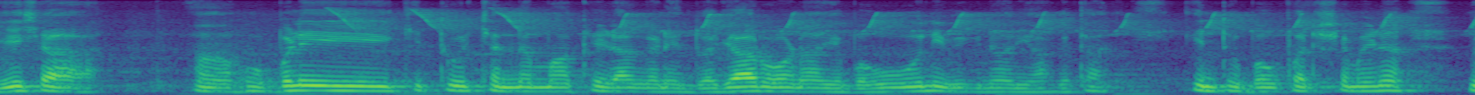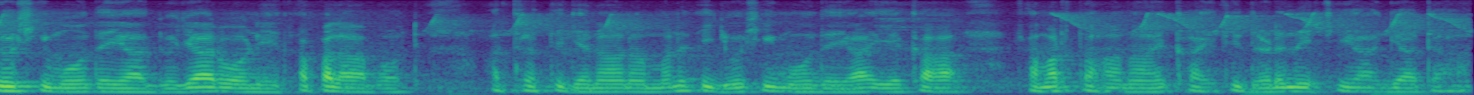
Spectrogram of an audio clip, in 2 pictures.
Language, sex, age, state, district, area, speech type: Sanskrit, male, 60+, Karnataka, Bangalore Urban, urban, spontaneous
